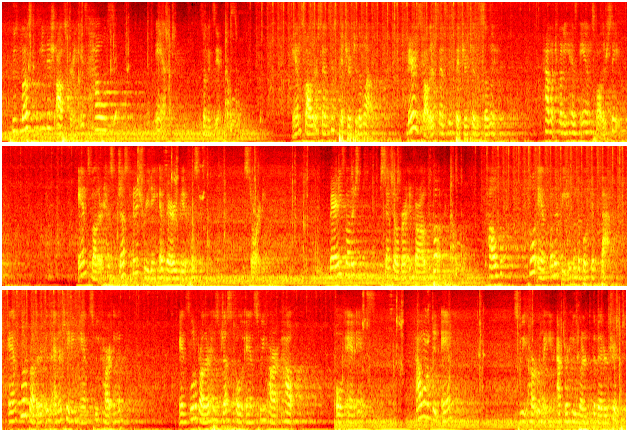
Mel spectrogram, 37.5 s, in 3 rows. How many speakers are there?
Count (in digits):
1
